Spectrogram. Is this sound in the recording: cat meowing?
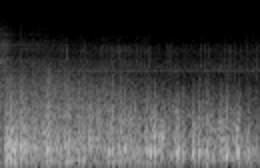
no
